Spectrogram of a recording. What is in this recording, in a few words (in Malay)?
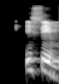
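"isim", Malay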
